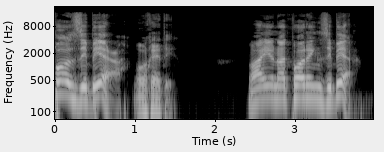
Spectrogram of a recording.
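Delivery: put-on German accent, very high-pitched. A podcast host waiting for the co-host to pour the beer: mock German accent. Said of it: "I've suddenly turned into a German".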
